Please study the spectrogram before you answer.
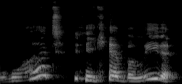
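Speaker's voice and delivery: high, loud yelp of disbelief; astonished. Retold or imitated. Wallace hearing the king's banner has come, astonished. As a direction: blurt it out in stunned amazement. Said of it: "he just jumps up. He's like".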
